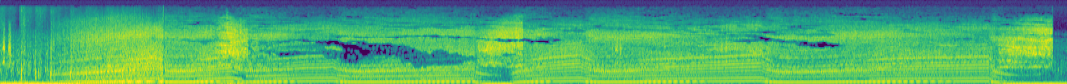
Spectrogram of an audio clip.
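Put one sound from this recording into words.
A car engine revs up and climbs through the gears, dropping in pitch at each gear change.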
